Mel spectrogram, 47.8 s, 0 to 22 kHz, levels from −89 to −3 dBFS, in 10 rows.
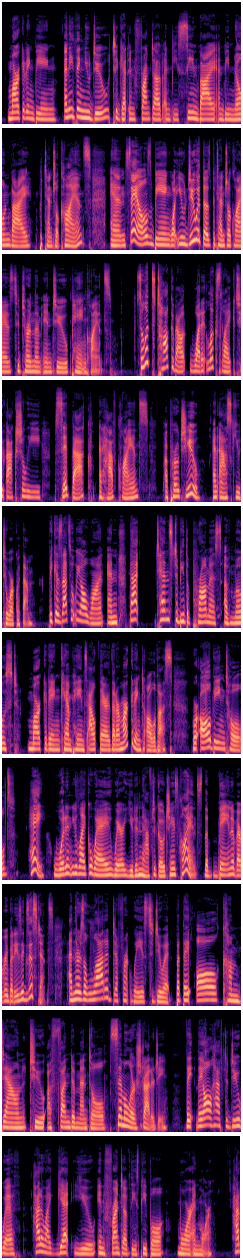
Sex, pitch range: female, 160-210 Hz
